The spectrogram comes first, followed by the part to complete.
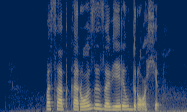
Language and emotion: Russian, neutral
